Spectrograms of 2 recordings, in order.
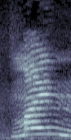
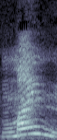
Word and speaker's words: Mein: Diucapkan adalah AI ya. Diucapkan AI tapi dituliskan EI.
